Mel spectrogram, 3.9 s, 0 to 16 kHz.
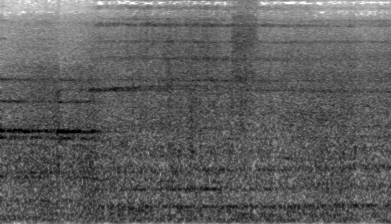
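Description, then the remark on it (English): Amtrak's Empire Builder passenger train rumbles steadily along the rails, loud, with a dense low roar and a thin metallic wheel squeal rising briefly over the din. “Amtrak's Empire Builder first served customers in 1929 as the flagship train of the Great Northern Railway.”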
